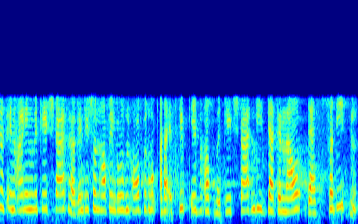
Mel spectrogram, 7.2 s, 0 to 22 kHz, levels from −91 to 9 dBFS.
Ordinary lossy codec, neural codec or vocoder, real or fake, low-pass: Opus, 64 kbps; codec, 44.1 kHz, 2.6 kbps, DAC; fake; 3.6 kHz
